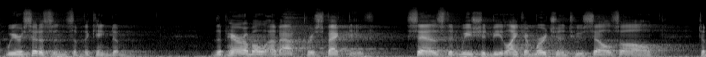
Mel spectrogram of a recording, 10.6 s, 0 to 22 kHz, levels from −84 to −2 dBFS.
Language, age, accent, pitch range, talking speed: English, 60-79, American, 80-105 Hz, 125 wpm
